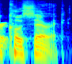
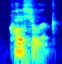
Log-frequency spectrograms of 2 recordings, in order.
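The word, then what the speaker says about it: Kocurek: is it closer to kosarick kosarick closer emphasis on first i always question myself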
